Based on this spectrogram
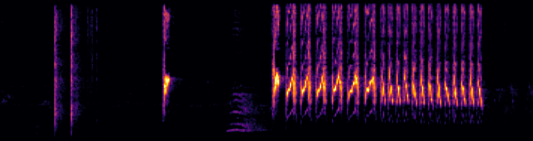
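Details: Crimson sunbird, 'ombyokan' recording meant to provoke other sunbirds into singing: a few sharp high chips, a brief lower rising warble, then a fast ringing trill of about twenty high, even notes lasting nearly two seconds.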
